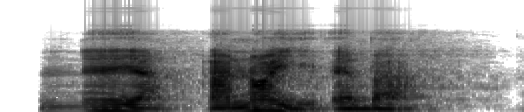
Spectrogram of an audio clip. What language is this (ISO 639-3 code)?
ibo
